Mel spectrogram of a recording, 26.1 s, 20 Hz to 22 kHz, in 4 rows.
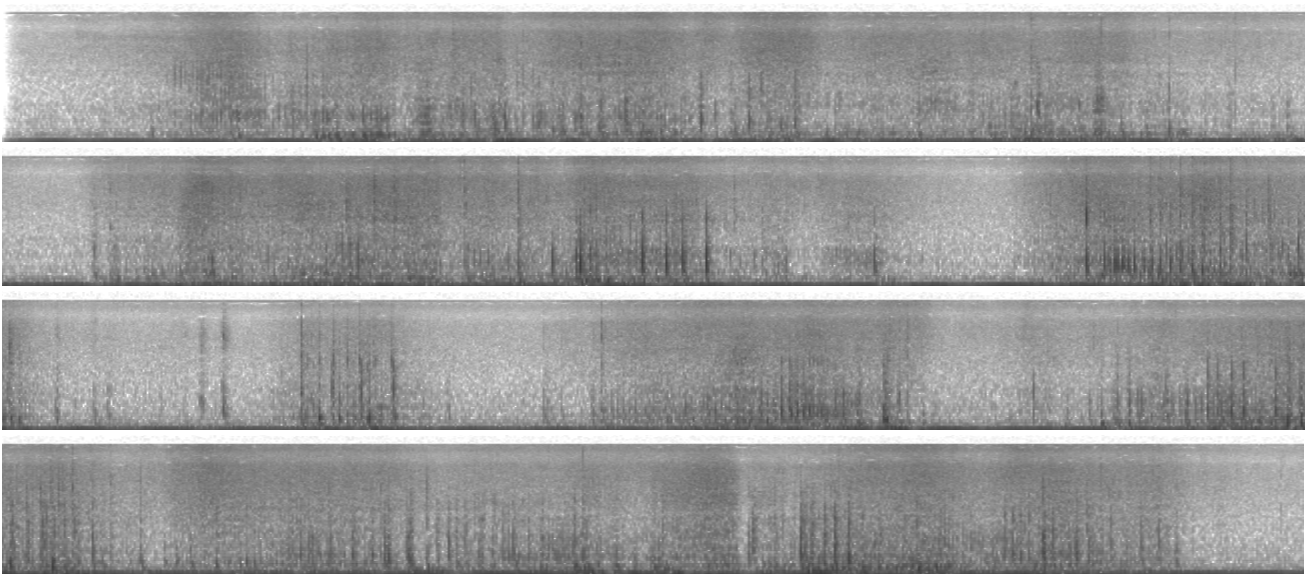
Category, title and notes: Sound effects > Vehicles
Leather Car Seat 1
Leather seat in a Jeep Wrangler Sahara. Sound of someone sitting in the chair, and movement in the chair.
chair, seat, leather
